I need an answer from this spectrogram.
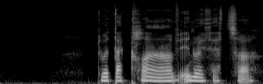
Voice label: "claf", Welsh

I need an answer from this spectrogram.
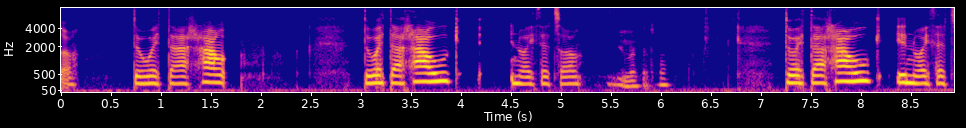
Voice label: "rhawg", Welsh

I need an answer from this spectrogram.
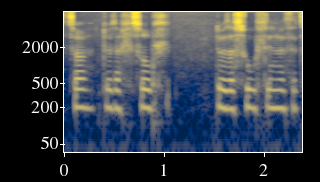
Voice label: "swllt", Welsh

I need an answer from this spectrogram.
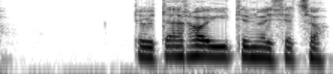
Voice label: "rhoid", welsh

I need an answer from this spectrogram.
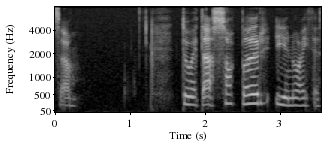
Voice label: "sobr", Welsh

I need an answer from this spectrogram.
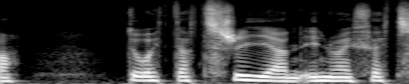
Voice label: "truan", Welsh

